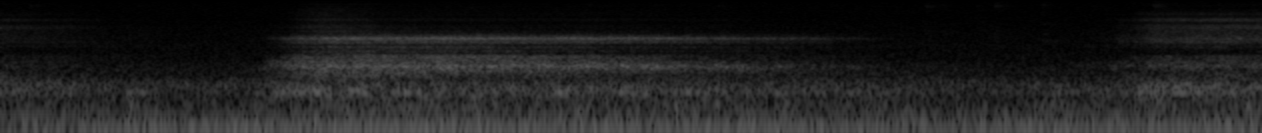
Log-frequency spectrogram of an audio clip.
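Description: A person's slow, soft breath, about three seconds long, starting about a second in, with another beginning near the end; a faint steady low hum underneath.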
